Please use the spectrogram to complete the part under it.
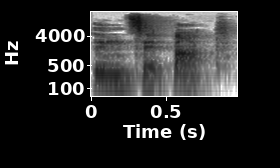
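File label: "sting", Romanian; gcompris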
